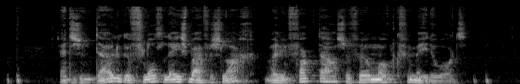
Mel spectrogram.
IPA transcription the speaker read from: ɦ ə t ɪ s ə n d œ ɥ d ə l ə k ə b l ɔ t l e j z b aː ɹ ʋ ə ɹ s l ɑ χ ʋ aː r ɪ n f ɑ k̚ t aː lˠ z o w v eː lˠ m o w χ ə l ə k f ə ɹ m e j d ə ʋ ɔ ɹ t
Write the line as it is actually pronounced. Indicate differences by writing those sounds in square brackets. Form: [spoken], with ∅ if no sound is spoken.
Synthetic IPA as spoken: ɦ ə t ɪ s ə n d œ ɥ d ə l ə k ə [v] l ɔ t l e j z b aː ɹ [v] ə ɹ s l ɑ χ ʋ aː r ɪ n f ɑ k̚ t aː lˠ z o w v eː lˠ m o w χ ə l ə k f ə ɹ m e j d ə ʋ ɔ ɹ t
